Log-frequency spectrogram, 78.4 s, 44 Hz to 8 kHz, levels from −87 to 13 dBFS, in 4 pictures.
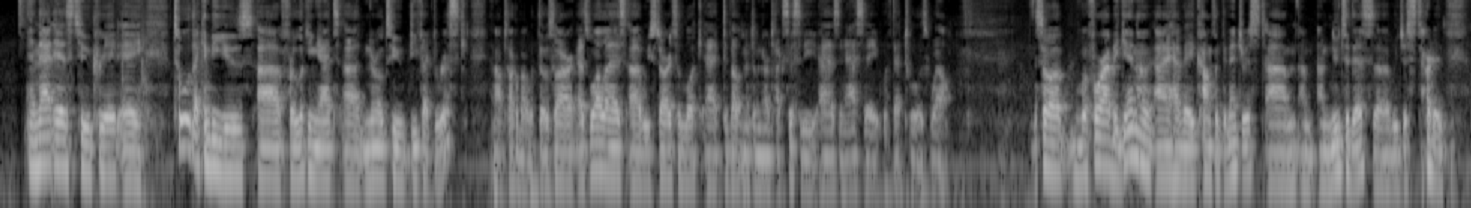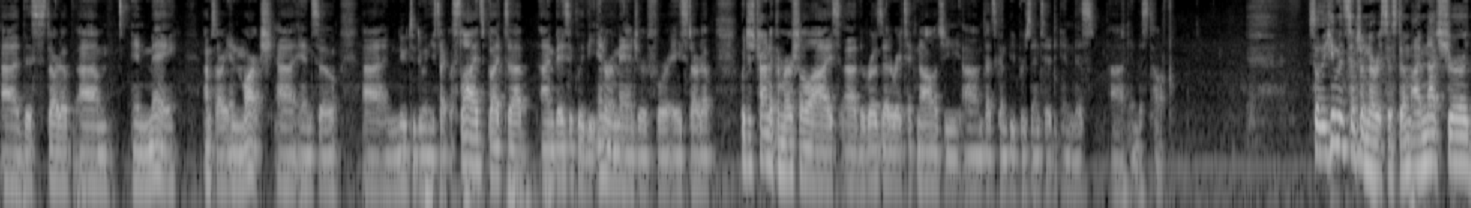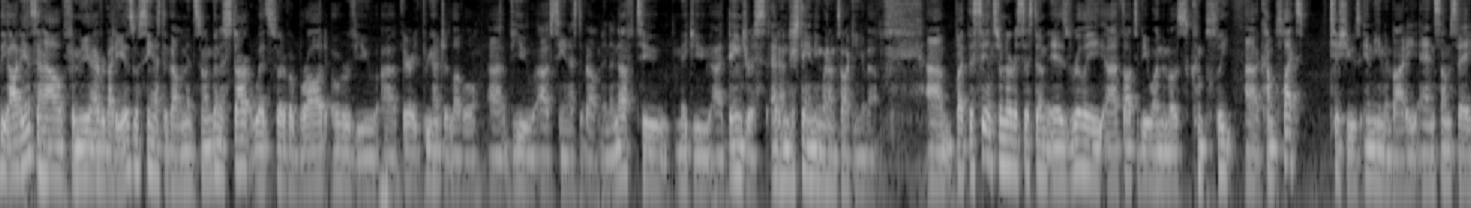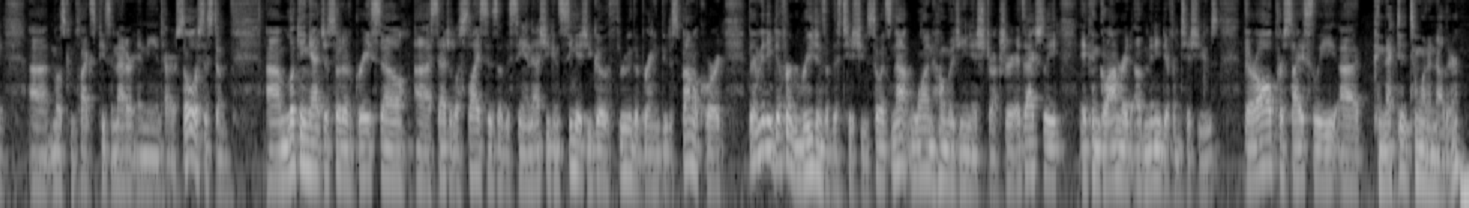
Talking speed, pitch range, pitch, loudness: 205 wpm, 85-110 Hz, 95 Hz, -23 LUFS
